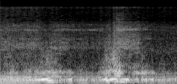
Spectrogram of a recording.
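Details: Honda CBR600RR with a new engine, quick revs: light clatter over the exhaust note, source unknown.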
